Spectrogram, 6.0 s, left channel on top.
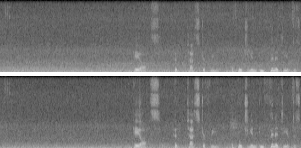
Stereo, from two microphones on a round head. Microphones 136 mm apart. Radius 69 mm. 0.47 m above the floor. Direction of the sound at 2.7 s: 35° right (ahead or behind).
